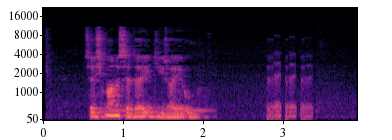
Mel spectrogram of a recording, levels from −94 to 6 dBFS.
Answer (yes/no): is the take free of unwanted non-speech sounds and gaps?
no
